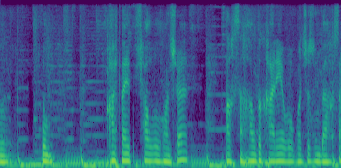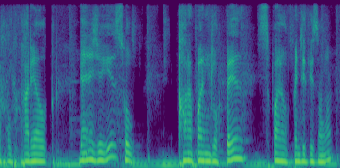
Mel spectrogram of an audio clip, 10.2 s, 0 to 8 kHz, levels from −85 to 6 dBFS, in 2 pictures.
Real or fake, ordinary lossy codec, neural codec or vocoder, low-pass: fake; none; codec, 16 kHz, 2 kbps, X-Codec, HuBERT features, trained on balanced general audio; 7.2 kHz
